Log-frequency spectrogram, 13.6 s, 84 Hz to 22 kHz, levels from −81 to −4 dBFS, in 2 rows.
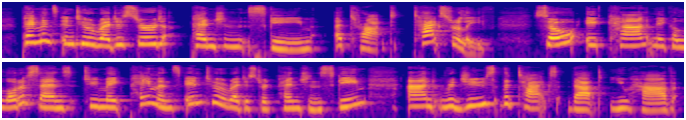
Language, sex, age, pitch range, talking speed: English, female, 30-49, 245-335 Hz, 140 wpm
